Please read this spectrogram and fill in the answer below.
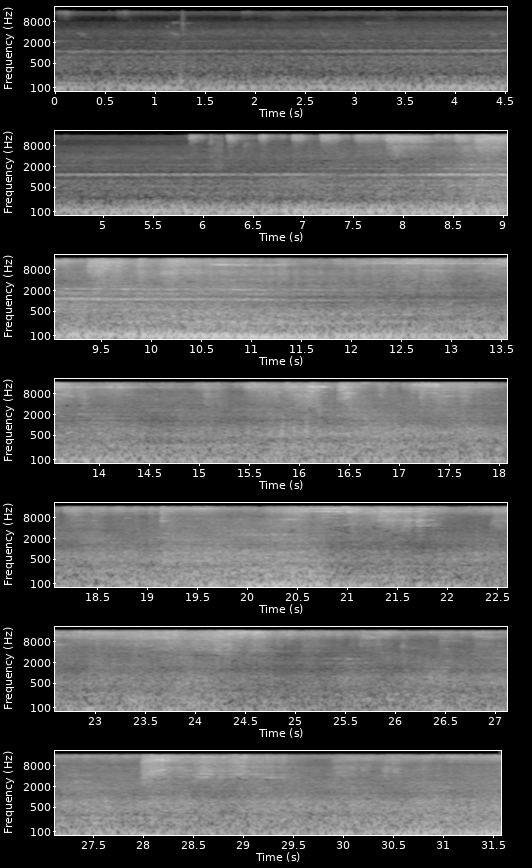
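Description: Intermodal freight train approaching and rolling past close by: a deep rumble swells to its loudest about ten seconds in, then the container and trailer cars go by with a high hiss of steel wheels on rail and repeated clicks.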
